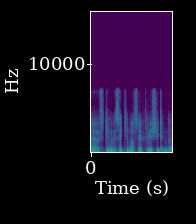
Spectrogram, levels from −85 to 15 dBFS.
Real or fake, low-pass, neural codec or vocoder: fake; 7.2 kHz; codec, 16 kHz, 0.5 kbps, FreqCodec, smaller model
